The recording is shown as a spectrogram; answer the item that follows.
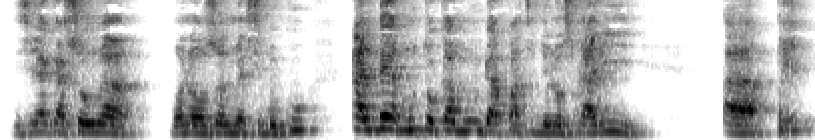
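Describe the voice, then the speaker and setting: A man's voice: high-pitched, dark tone, roomy sound. A man with a Congolese accent hosting his own online show, chatting casually and greeting his viewers one by one by name. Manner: greets commenters by name, mixes in Lingala. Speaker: YouTube show host.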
